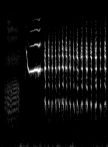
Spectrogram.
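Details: Scaly-breasted munia song filled with harsh canary phrases: a brief buzzy note and a sustained whistle, then a fast, harsh rattling trill of evenly spaced pulses.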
